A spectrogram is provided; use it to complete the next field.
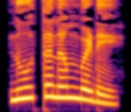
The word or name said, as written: ನೂತನಂಬಡೆ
